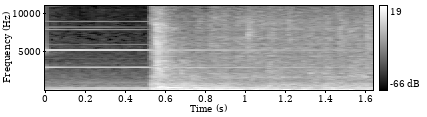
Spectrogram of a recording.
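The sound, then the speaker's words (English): Elevator machinery sounds as the car rises up the Eiffel Tower toward the second level, 400 feet up. A quiet electrical hum gives way abruptly to a steady, broad mechanical roar with no voices. “Second level, 400 feet up. You know, if you wanted to, Trusty, instead of riding the elevator, you could have climbed about 750 steps to get here.”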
